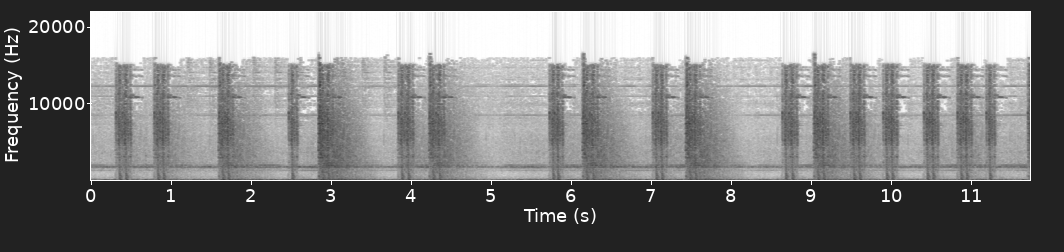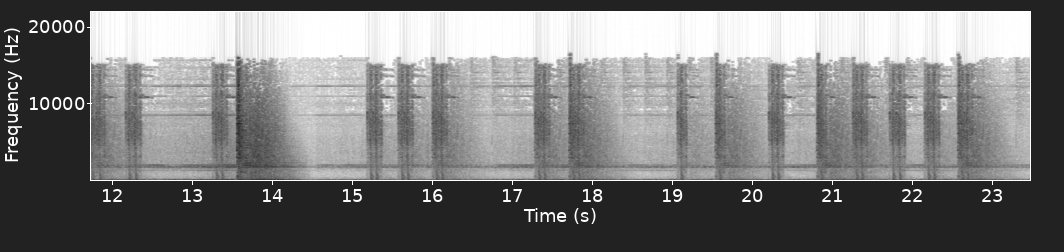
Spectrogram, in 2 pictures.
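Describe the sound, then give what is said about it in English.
Rapid gunfire in a video game shoots down incoming rockets: many sharp shots in quick, repeated bursts that continue steadily throughout, with one louder boom near the middle. “I'm gonna see if I can shoot down a bunch of rockets.”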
